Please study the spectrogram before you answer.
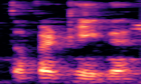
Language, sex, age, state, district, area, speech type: Urdu, male, 18-30, Uttar Pradesh, Shahjahanpur, urban, spontaneous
